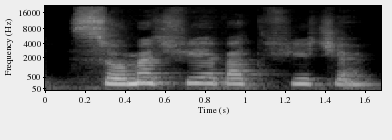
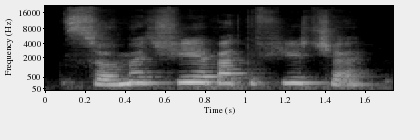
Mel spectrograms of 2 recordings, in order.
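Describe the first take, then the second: No difference in how they are said.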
